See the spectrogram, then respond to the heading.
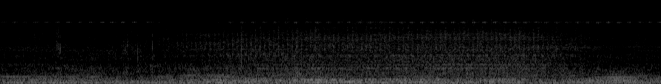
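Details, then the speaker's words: Suzuki Baleno (Maruti) petrol car idling with AC off, heard from outside: soft, low, even idle with no tapping or rattles; smooth, quiet, refined engine, normal idle. "Build quality जय भले ही कैसी हो refinement के मामले में इनका कोई जवाब नहीं"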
